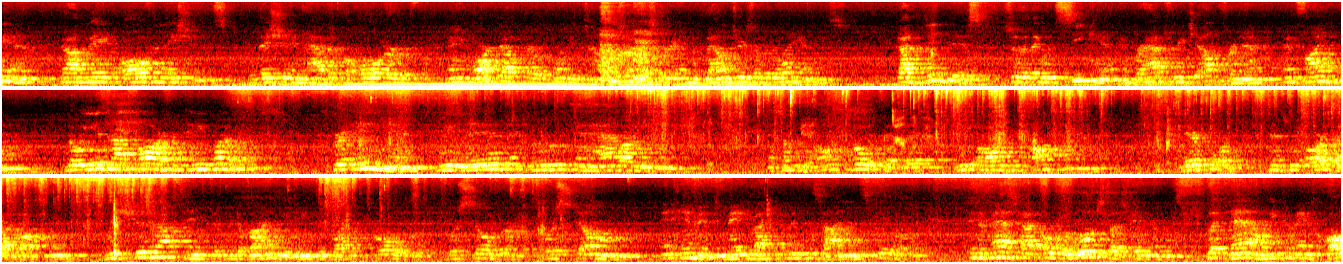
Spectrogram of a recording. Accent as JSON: {"language": "English", "town": "Fayetteville", "country": "United States", "tie": "born or raised there", "said": "I grew up in the Bible Belt in Fayetteville, just down the road"}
